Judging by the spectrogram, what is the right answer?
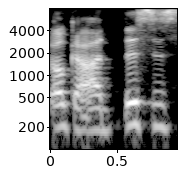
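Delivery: ordinary delivery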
